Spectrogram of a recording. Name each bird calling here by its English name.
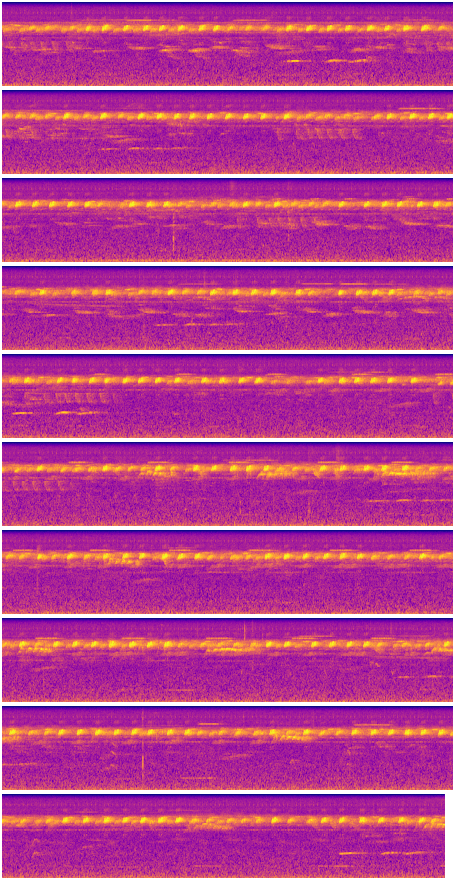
White-winged Becard, Russet-backed Oropendola, Hauxwell's Thrush, Undulated Tinamou, White-bellied Tody-Tyrant, Chestnut-winged Foliage-gleaner, Red-bellied Macaw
